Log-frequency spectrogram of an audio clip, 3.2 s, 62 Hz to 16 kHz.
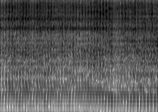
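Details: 1983 Yamaha XT550 single at idle: sharp regular knock, three to four per second, worsening over days, apparently from right-hand crankcase; unaffected by clutch or gear, fades under load and higher rpm; cause unknown.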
